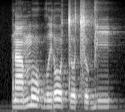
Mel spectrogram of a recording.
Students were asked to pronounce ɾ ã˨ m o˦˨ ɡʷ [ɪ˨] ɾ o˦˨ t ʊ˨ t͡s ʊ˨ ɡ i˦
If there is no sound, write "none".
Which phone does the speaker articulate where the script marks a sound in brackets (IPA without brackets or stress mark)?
i˨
